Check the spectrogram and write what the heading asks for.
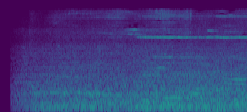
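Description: Seattle Center Monorail's ALWEG train, running on rubber tyres along its concrete beam, rumbling as it approaches the station and growing louder, with a faint high whine coming in about halfway through.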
